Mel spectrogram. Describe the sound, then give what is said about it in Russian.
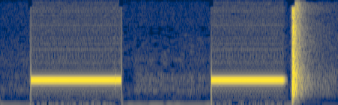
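A telephone call rings with no answer: two long, steady ringback tones separated by a pause, then a short sharp click. “Продолжаю вызов. Пока что абонент не отвечает.”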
